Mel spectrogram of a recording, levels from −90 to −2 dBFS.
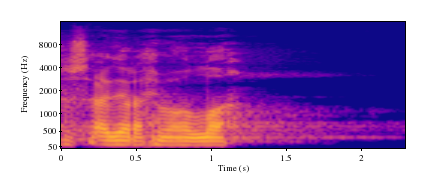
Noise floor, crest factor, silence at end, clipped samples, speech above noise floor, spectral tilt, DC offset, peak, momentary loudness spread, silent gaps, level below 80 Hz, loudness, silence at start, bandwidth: -53 dBFS; 20 dB; 0.8 s; under 0.1%; 34 dB; -5 dB/octave; under 0.1%; -2 dBFS; 15 LU; none; -58 dBFS; -19 LUFS; 0 s; 13 kHz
